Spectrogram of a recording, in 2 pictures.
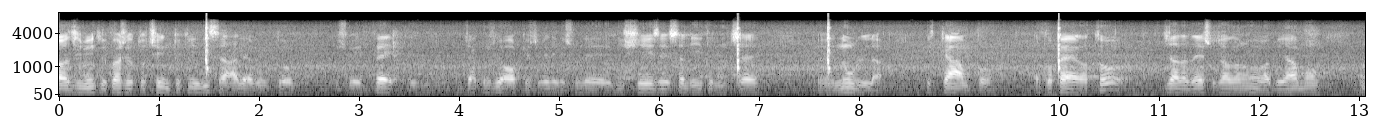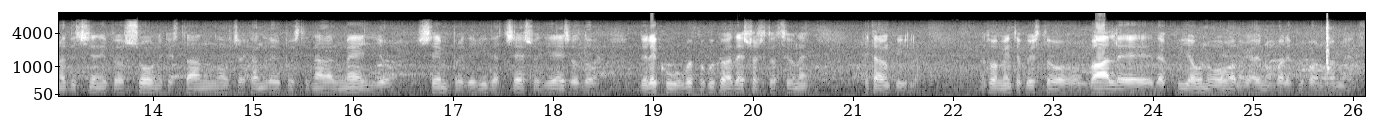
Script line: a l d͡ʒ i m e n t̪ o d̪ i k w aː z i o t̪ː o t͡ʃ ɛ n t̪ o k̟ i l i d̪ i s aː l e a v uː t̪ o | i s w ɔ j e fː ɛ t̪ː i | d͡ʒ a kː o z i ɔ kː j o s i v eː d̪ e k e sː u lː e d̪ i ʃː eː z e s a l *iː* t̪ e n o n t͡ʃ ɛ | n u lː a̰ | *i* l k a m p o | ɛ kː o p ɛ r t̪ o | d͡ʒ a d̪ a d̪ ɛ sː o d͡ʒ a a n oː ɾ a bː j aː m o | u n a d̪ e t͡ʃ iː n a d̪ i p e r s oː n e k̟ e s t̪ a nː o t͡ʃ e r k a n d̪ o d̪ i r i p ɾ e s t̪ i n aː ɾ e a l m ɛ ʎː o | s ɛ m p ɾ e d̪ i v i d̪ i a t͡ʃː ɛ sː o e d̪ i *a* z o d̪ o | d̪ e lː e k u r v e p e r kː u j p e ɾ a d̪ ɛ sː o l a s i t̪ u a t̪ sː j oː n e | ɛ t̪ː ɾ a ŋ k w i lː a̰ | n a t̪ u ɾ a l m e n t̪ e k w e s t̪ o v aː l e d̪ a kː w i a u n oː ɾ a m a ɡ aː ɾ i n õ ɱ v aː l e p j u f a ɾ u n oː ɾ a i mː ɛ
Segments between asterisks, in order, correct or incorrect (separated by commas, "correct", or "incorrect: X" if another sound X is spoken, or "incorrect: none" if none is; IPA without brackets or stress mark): correct, correct, incorrect: ɛ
